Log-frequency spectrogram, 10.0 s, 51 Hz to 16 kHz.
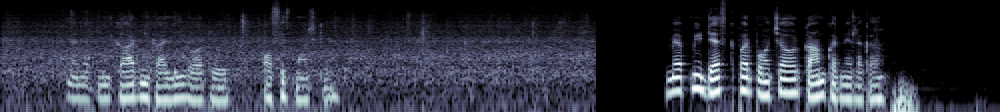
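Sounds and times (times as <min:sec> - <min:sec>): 
steady rain pouring down: 0:00.0 - 0:06.0
speech: 0:00.7 - 0:03.6, 0:06.6 - 0:09.1.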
